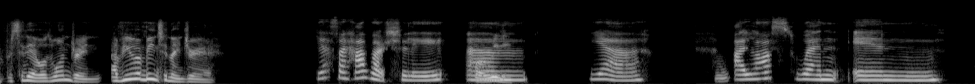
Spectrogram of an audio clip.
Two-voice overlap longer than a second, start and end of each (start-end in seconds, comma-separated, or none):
none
